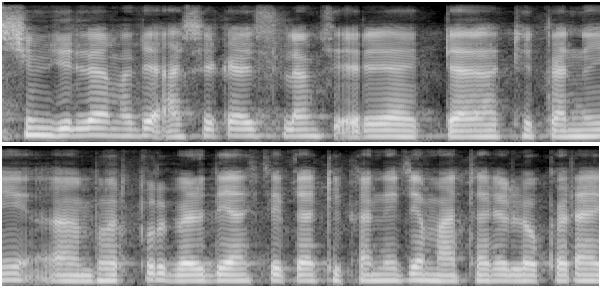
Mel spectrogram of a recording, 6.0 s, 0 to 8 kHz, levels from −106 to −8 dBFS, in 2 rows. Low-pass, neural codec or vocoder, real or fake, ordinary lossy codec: 7.2 kHz; codec, 44.1 kHz, 3.4 kbps, Pupu-Codec; fake; none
